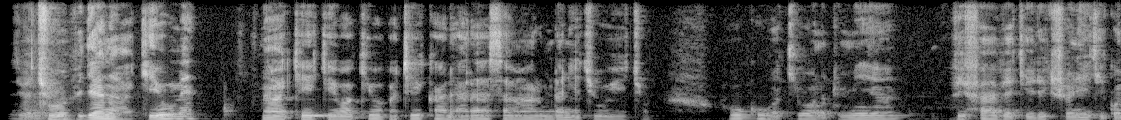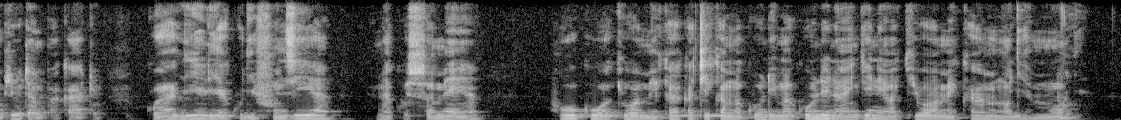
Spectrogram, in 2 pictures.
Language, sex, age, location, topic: Swahili, male, 25-35, Dar es Salaam, education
